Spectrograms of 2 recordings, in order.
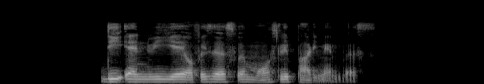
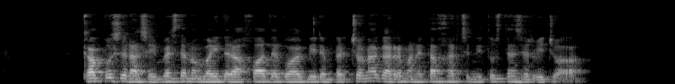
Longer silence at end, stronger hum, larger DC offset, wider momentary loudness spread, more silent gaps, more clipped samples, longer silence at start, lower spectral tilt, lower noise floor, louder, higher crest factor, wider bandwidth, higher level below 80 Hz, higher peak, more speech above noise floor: first, 1.1 s vs 0.9 s; neither; neither; first, 14 LU vs 8 LU; neither; neither; first, 1 s vs 0.85 s; second, -4 dB/octave vs -6 dB/octave; first, under -90 dBFS vs -77 dBFS; second, -30 LUFS vs -26 LUFS; about the same, 18 dB vs 18 dB; second, 8 kHz vs 11.5 kHz; second, -72 dBFS vs -66 dBFS; second, -14 dBFS vs -8 dBFS; first, over 60 dB vs 52 dB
